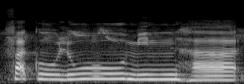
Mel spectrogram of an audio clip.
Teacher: لام کو بھی لمبا کریں گے ہا کو بھی لمبا کریں گے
